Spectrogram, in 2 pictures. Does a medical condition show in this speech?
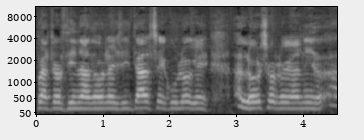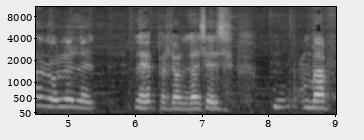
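Yes: cerebral palsy, mild.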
